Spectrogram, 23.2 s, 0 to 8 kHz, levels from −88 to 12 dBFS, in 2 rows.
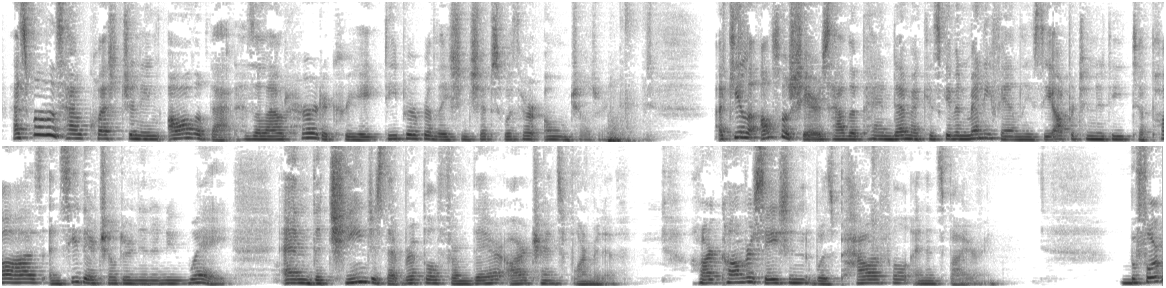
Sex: female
